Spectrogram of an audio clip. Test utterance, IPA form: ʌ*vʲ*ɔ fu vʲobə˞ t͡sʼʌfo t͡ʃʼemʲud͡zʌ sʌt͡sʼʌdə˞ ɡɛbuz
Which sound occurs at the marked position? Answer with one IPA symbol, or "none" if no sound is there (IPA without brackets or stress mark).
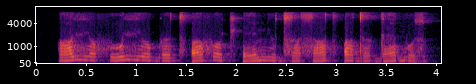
vʲ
